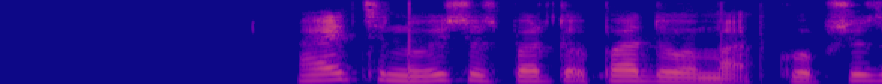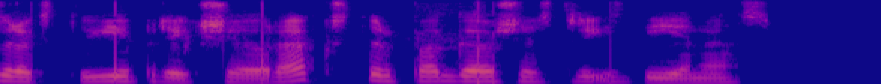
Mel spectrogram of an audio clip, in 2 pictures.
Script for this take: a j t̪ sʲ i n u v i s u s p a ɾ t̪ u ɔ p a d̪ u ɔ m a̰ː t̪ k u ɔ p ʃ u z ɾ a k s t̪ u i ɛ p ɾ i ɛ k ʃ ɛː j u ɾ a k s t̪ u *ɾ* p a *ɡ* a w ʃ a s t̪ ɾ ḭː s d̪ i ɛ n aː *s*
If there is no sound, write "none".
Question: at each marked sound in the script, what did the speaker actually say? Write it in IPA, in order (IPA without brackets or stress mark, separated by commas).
ɾ, ɡ, s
